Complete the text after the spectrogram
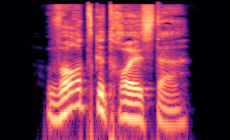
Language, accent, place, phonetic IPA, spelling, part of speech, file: German, Germany, Berlin, [ˈvɔʁtɡəˌtʁɔɪ̯stɐ], wortgetreuster, adjective, De-wortgetreuster.ogg
- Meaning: inflection of wortgetreu: 1. strong/mixed nominative masculine singular superlative degree 2. strong genitive/dative feminine singular superlative degree 3. strong genitive plural superlative degree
